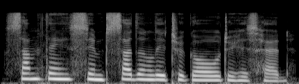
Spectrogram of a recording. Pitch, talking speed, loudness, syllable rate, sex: 210 Hz, 160 wpm, -15 LUFS, 4.6 syllables/s, female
